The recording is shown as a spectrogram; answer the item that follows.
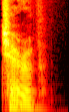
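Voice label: "cherub", British English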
